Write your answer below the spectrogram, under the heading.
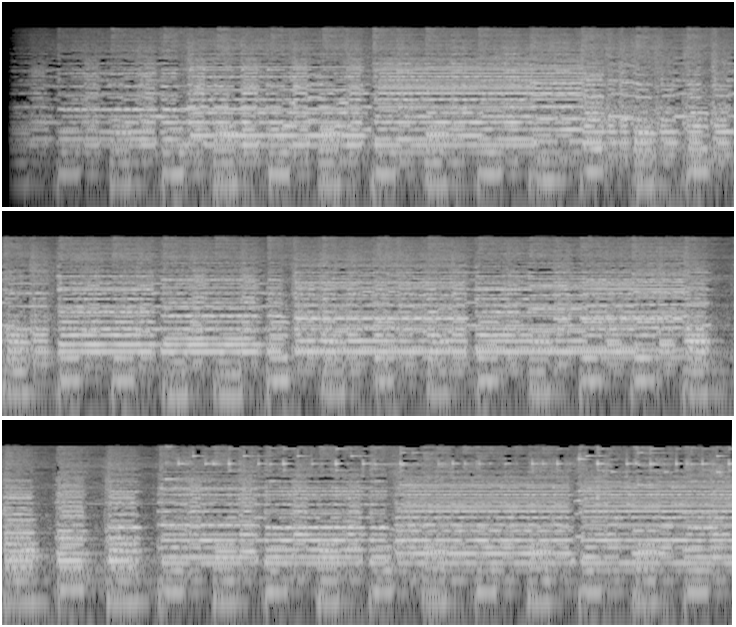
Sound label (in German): Kirmesorgel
